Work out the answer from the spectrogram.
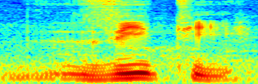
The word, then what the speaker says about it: Hti: they call that a ziti or something like that it's called it's spelled HTI but they pronounce it ziti and I guess it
